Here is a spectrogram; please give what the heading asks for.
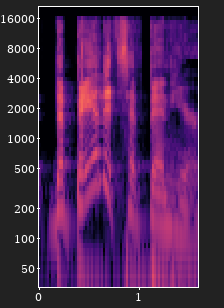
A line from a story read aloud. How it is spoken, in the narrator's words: Frank exclaimed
